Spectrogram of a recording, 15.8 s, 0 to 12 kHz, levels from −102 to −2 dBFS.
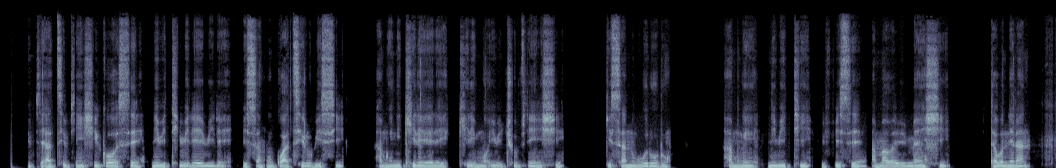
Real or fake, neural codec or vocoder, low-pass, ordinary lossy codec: real; none; 10.8 kHz; MP3, 96 kbps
